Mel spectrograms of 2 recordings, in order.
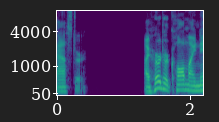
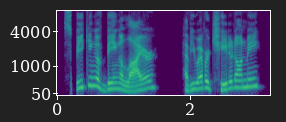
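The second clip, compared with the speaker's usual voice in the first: raised, higher accusing voice; angry; 8 semitones higher, 5 dB louder than usual. Acted. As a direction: demand it, voice climbing.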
